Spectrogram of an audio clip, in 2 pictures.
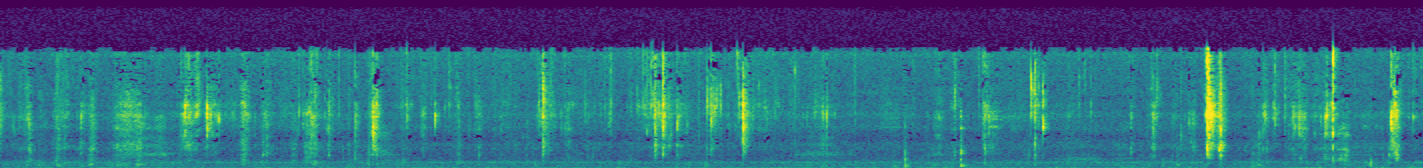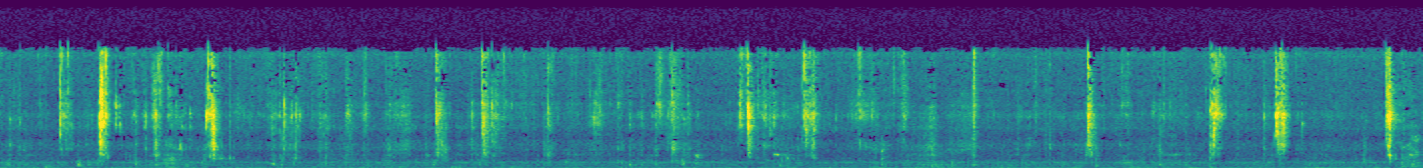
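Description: A person chewing and biting grilled chicken, with frequent small, irregular wet mouth clicks and smacks, over a faint steady hum.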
